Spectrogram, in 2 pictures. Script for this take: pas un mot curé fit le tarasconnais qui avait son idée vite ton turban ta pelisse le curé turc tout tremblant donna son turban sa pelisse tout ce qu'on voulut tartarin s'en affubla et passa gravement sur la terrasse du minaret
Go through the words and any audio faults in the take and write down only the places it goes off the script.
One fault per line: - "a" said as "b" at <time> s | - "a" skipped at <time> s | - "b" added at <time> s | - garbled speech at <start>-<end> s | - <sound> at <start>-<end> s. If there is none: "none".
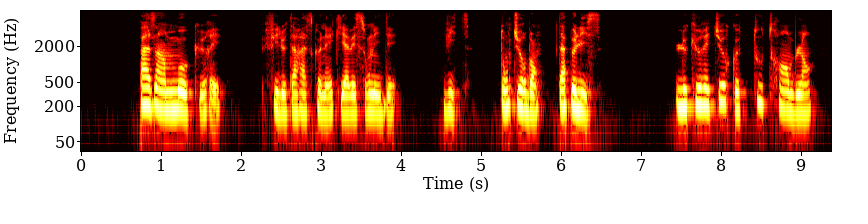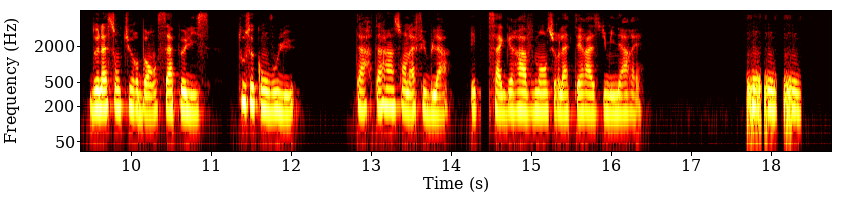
- dropout at 14.4-14.5 s
- laugh at 17.7-18.4 s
